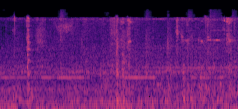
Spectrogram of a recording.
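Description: Tracked log loader's diesel engine running steadily while it swings a log, with a high whine that comes and goes and a single knock a little past a second in.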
